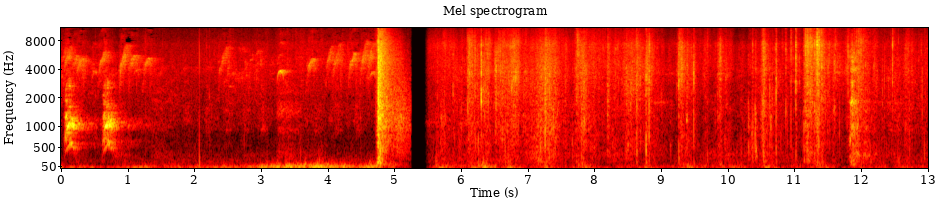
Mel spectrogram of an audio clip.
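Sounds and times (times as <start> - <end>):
dog barking: 0.0 - 1.1.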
